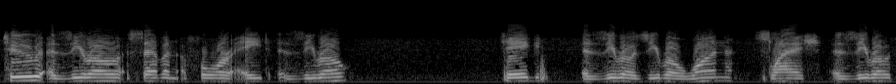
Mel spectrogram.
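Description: A man calling a spacecraft crew from ground control, reading out technical data steadily over a radio link. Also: on the high side. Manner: steady, methodical reading of numbers. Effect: radio transmission sound. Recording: dull lo-fi radio audio with faint hum.

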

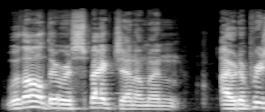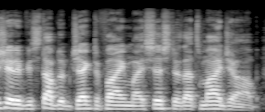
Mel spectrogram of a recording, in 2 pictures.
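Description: A man's voice: medium pitch, fairly quick, fairly bright tone, natural voice. A man voicing a prim sports interviewer and commentator, formal and politely exasperated. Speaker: host.

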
